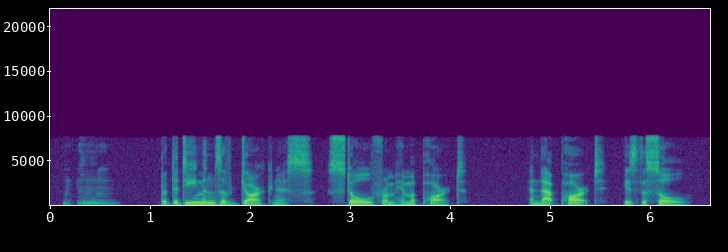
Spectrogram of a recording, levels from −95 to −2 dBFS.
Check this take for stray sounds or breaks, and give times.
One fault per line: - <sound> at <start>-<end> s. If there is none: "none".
- throat clearing at 0.1-0.7 s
